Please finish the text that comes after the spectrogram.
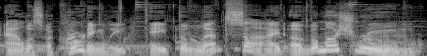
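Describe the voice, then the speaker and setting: A man's voice: medium pitch, huge pitch swings, takes it slowly. A man narrating a scripted children's storybook tale as its storyteller. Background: faint music.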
